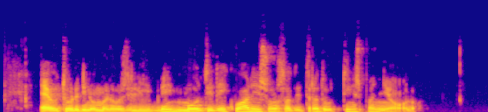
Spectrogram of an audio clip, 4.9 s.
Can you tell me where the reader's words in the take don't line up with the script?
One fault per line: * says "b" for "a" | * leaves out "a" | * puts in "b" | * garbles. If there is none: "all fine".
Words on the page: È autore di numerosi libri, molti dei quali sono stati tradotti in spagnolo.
all fine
